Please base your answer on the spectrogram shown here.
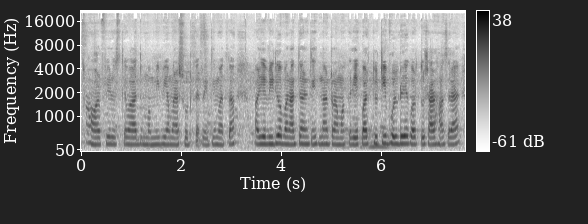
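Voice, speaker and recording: A woman's voice: mid-range voice, level tone, fairly quick, warm tone, highs cut off. A young woman vlogger chatting casually and rambling through a family story. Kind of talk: casual family vlog narration. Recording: faint background noise.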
